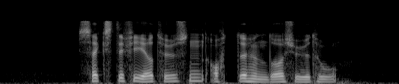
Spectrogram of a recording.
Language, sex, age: Norwegian, male, 29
